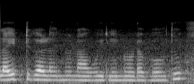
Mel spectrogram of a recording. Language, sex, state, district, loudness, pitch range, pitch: Kannada, female, Karnataka, Bangalore, -17 LUFS, 195-215 Hz, 200 Hz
